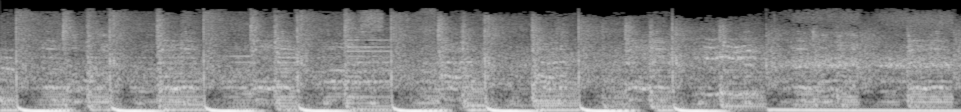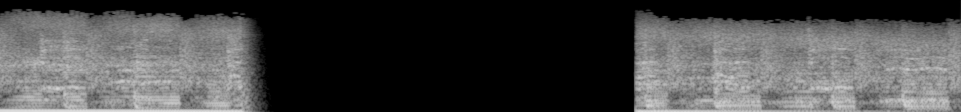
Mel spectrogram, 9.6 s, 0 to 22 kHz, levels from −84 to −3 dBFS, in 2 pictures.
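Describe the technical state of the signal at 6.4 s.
At 6.4 s the signal is inside a call audio freeze running from 6.01 to 8.00 s. The last sound is briefly carried on as a fading tail, then the output sits silent for about 1.84 s of the 1.97 s stretch. Playback then resumes where it left off, with nothing lost but everything afterwards arriving 1.97 s later. This likely comes from packets stalling in transit until the jitter buffer ran dry.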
